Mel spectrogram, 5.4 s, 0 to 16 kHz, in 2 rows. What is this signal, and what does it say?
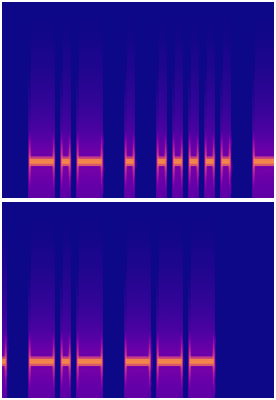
Morse code, heard as a keyed tone, about 15 wpm, 700 Hz. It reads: KE5TKO
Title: USA Call Signs - 6 Characters - Repeated 2x - 15wpm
